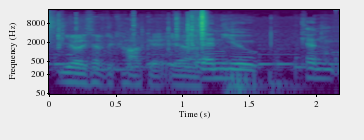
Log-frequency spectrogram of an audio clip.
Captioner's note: gun cocks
